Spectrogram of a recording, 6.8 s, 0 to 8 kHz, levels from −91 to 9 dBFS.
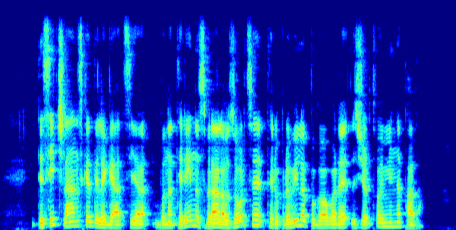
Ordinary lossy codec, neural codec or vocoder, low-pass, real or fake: none; none; 7.2 kHz; real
